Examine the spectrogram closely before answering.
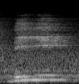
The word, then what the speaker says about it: debts: D-E-B-T-S. D-E-B-T-S. Debts. The letter B is a silent. Should not pronounce it.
